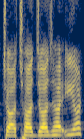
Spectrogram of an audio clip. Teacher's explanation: च वर्ग का उच्चारण स्थान होता है तालु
